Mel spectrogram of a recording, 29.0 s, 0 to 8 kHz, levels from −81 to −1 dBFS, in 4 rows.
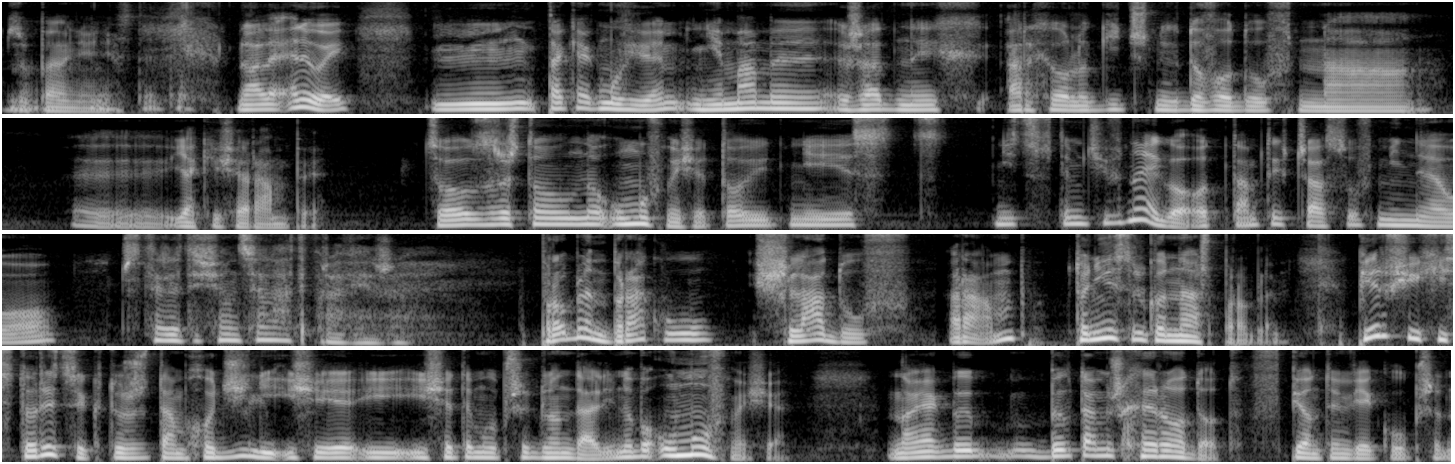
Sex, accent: male, native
